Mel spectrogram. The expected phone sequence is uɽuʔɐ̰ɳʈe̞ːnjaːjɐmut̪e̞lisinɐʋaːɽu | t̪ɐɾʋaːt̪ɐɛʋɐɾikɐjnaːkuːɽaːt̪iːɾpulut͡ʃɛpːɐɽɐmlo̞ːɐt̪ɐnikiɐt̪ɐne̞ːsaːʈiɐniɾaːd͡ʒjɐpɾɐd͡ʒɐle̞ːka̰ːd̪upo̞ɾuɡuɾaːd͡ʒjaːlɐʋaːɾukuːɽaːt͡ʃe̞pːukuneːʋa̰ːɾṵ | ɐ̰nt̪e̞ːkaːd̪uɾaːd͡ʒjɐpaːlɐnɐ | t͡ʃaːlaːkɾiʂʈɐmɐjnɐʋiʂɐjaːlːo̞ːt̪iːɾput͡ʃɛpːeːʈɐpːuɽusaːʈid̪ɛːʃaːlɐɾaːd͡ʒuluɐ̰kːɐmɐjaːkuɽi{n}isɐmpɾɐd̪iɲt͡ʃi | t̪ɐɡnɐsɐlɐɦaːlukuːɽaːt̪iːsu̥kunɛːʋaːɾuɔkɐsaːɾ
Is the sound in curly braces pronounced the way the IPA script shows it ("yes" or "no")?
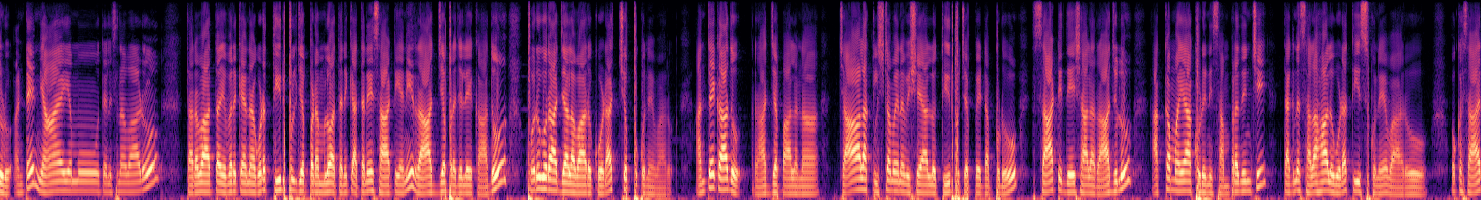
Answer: yes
